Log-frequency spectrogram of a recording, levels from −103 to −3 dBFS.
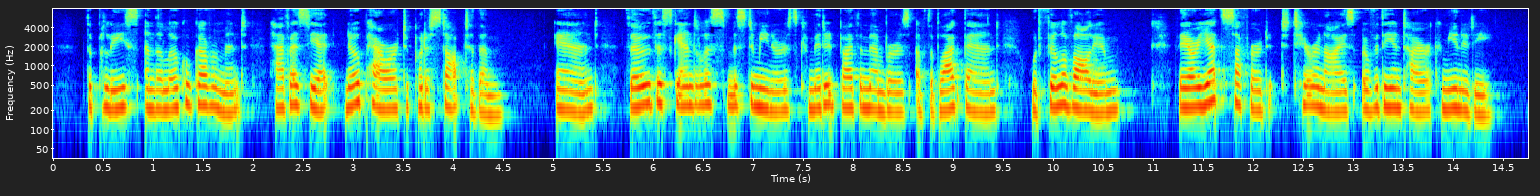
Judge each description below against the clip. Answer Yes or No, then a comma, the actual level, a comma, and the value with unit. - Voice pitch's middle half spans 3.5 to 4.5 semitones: No, average, 2.8 semitones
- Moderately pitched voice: No, high, 220 Hz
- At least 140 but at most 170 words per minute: No, average, 180 wpm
